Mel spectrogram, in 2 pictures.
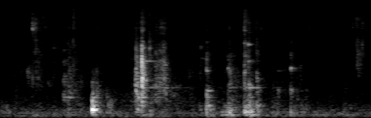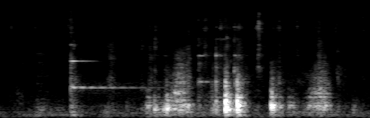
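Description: Metal spoon and chopsticks clinking and scraping against ceramic bowls during a meal, with scattered clicks at first and a busier, louder run of clinks around six seconds in. A short clear tone sounds a little past halfway.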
